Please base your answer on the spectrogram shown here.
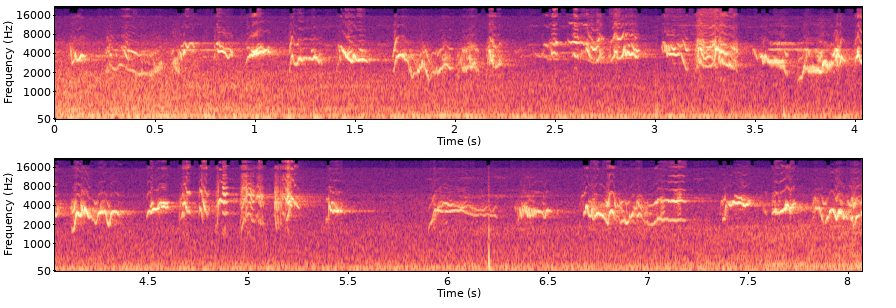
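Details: Two-month-old mozken hybrid of Mozambique canary and canary, twittering as it learns to sing: repeated bursts of high, rambling chirps and short trills throughout, broken by one short lull.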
